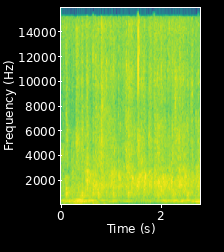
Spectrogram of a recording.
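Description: A crowd claps steadily for God after a prayer, a dense, sustained patter of many hands filling the whole stretch at a fairly loud level, with a faint low hum running underneath.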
